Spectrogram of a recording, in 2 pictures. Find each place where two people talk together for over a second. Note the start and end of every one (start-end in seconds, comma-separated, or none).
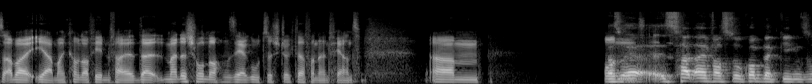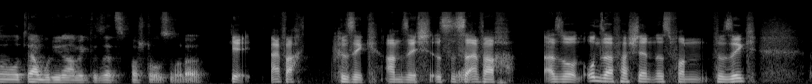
none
